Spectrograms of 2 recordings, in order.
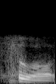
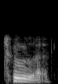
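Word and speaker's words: Thule: known as the Tula gazel sha it's usually mispronounced right thol it's it's not F in German it's Tula but uh the Tula gazelle sha or the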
